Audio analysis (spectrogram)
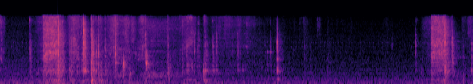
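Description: Soft scraping and ticking as greeting cards are trimmed on a cutting guide, with a few close, quiet rasps and clicks and brief scuffs and no voices.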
